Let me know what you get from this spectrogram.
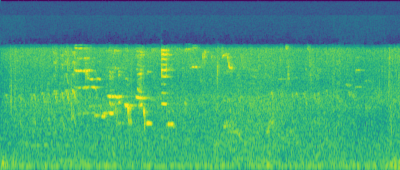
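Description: Tui singing: a quick jumble of varied notes, clicks and ringing tones about a second in, then a few scattered notes, including a short falling one.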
